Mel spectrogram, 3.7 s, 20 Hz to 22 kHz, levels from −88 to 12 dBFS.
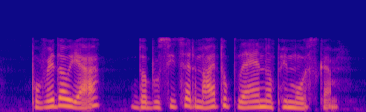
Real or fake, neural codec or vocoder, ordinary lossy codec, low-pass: fake; autoencoder, 44.1 kHz, a latent of 192 numbers a frame, MeloTTS; none; 5.4 kHz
